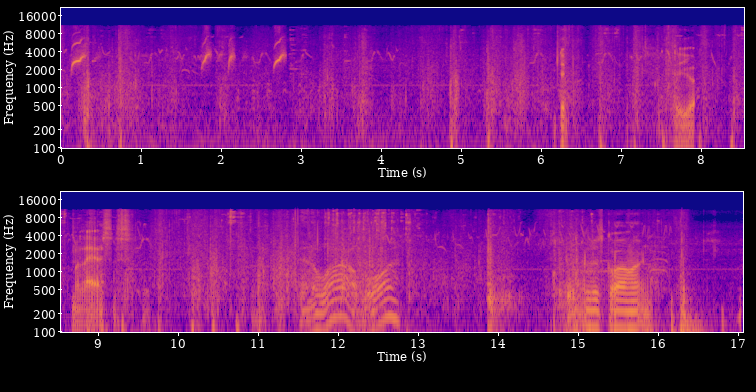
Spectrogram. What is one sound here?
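Footsteps pad across soft grass.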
